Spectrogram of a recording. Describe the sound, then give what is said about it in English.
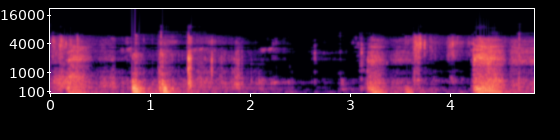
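A wounded ranch foreman gulps water in a few noisy swallows with wet, slurping bursts and heavy breaths, pausing briefly before drinking again; no one speaks. “Thanks. I needed that drink.”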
